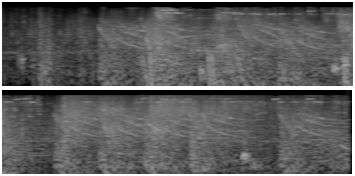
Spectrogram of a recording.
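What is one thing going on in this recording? Small plastic pieces clatter and burst apart.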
